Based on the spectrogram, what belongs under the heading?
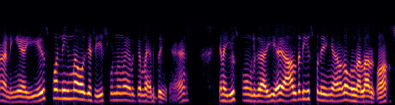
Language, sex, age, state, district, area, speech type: Tamil, male, 18-30, Tamil Nadu, Nagapattinam, rural, conversation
